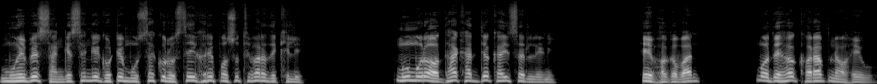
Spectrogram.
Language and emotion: Odia, fearful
